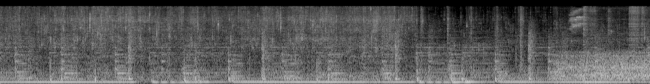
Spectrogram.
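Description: Tap water running into a stainless steel sink and over bamboo shoots in a metal mesh strainer as they are rinsed by hand; the water cuts off near the end. Background music plays underneath.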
